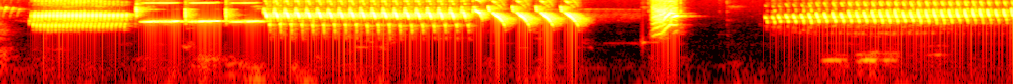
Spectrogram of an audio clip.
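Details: Canary song for provoking other canaries: a quick sequence of varied phrases, a buzzy note, pure whistled tones, a fast trill and slurred chips, a pause, a single sweep, then another rapid trill.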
